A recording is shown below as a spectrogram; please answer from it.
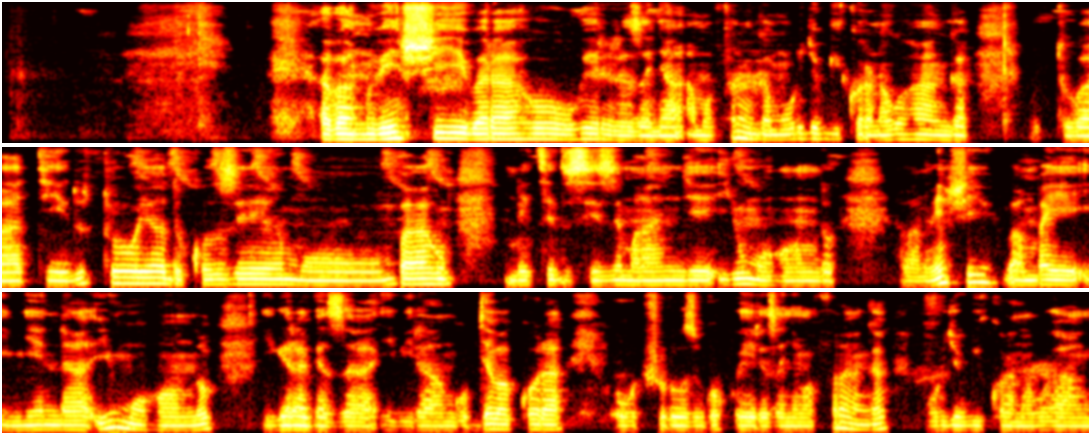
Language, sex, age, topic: Kinyarwanda, male, 25-35, finance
